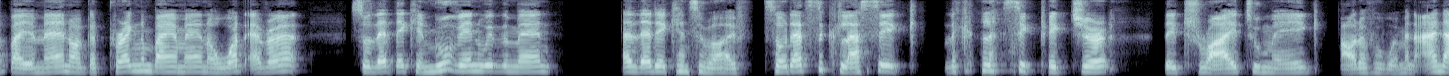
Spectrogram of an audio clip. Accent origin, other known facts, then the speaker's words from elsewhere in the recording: Germany; English is a second language; We have also great castles here in Germany. I have a really shiky, Mickey great castle here directly in my hometown.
